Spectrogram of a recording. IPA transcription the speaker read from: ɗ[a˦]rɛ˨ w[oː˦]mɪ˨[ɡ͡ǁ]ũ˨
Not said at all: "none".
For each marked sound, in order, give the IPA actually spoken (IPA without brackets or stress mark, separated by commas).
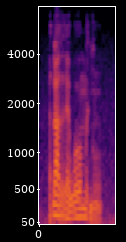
a˦, oː˦, ɡ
